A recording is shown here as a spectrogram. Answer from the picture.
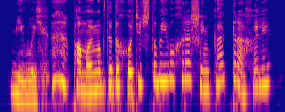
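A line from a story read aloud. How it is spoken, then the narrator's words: Laughing. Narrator (Russian): рассмеялась я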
